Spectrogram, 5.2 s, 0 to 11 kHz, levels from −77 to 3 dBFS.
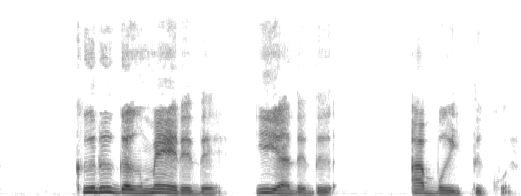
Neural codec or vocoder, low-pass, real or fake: vocoder, 44.1 kHz, 128 mel bands every 512 samples, BigVGAN v2; 9.9 kHz; fake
